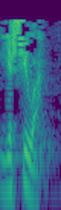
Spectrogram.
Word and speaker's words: Yeshua: When they spoke Hebrew, they were to pronounce the name Yeshua.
